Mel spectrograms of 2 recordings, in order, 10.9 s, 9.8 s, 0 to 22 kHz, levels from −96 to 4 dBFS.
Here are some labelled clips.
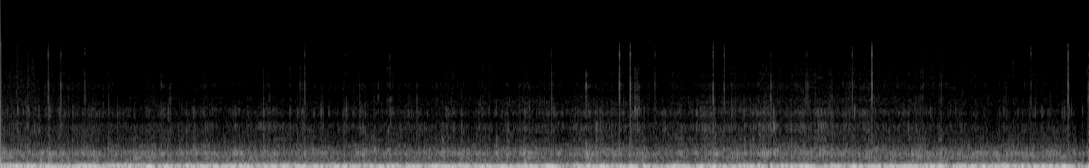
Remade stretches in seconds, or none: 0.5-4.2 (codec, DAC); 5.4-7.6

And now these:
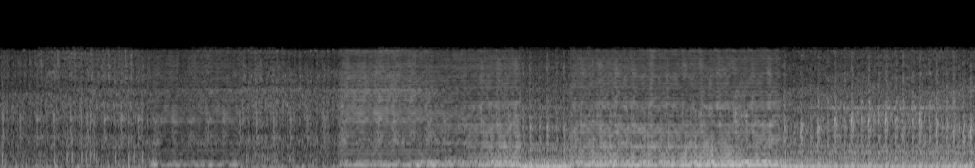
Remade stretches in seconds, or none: 1.5-2.4 (vocoder, HiFi-GAN); 3.4-5.2; 5.7-7.8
